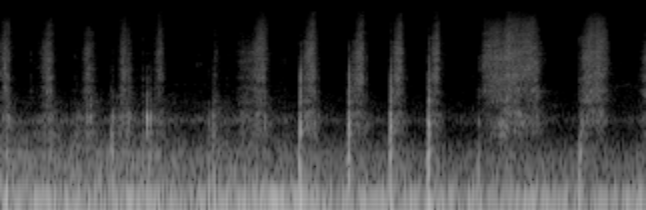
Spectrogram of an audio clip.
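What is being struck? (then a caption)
Leather boot and cotton cloth. A white cotton cloth wipes and rubs a hollow brown leather Red Wing Weekender Chukka boot, held in one hand, during re-oiling. Quick, soft, papery swishes repeat over a steady low rumble, each stroke brief and bright-edged with almost no ring.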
